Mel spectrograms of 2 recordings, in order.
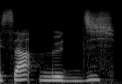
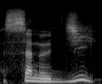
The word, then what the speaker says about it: ça me dit: Alors, ça me dit quelque chose. Alors, ça me dit, évidemment, ce n'est pas le jour de la semaine, hein, c'est la même prononciation.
